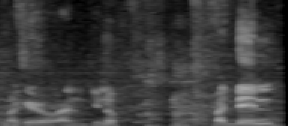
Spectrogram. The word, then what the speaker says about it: Magero: It's not as easy as you're gonna names that I will know that Magero is pronounced as Magero, and you know.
